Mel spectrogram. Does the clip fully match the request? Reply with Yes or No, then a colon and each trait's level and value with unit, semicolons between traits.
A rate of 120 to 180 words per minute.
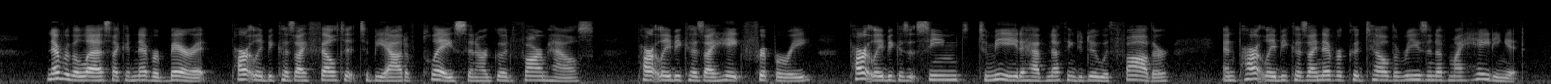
No: average, 200 wpm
